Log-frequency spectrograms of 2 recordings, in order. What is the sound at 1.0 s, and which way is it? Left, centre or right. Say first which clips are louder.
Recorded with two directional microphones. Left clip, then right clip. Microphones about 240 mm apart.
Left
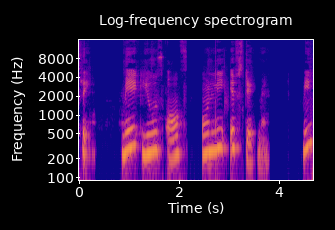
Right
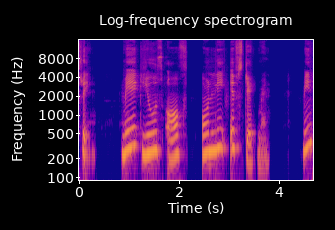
A woman's voice: right 3 dB; right.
